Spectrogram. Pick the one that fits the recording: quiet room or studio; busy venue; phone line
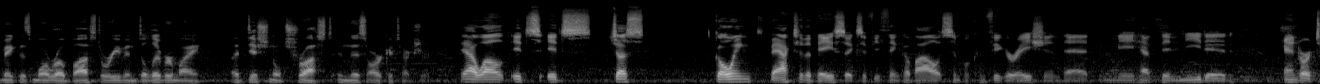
busy venue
